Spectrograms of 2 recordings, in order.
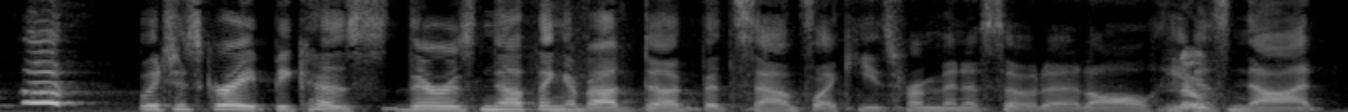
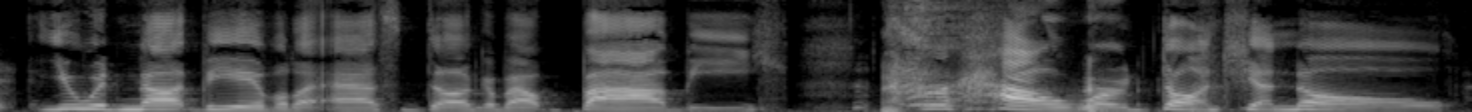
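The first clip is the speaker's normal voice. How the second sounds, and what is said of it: Put-on Minnesota accent. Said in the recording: “All of my Minnesota accent abilities come directly from Bobby's world.”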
